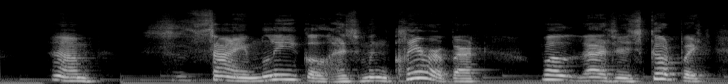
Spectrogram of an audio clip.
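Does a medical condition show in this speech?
Yes: traumatic brain injury; very debilitating.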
